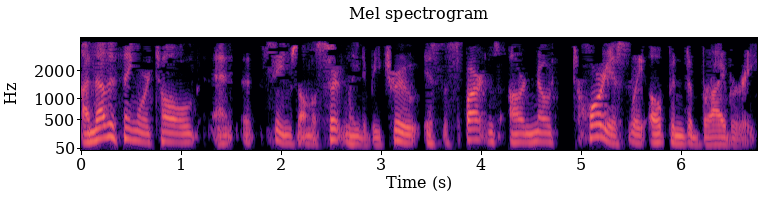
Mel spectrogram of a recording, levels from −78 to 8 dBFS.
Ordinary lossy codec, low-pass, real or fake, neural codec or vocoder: MP3, 16 kbps; 3.6 kHz; real; none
